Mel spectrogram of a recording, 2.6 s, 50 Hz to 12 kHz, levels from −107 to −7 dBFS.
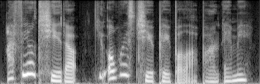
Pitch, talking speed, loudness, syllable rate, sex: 215 Hz, 230 wpm, -17 LUFS, 7.2 syllables/s, female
